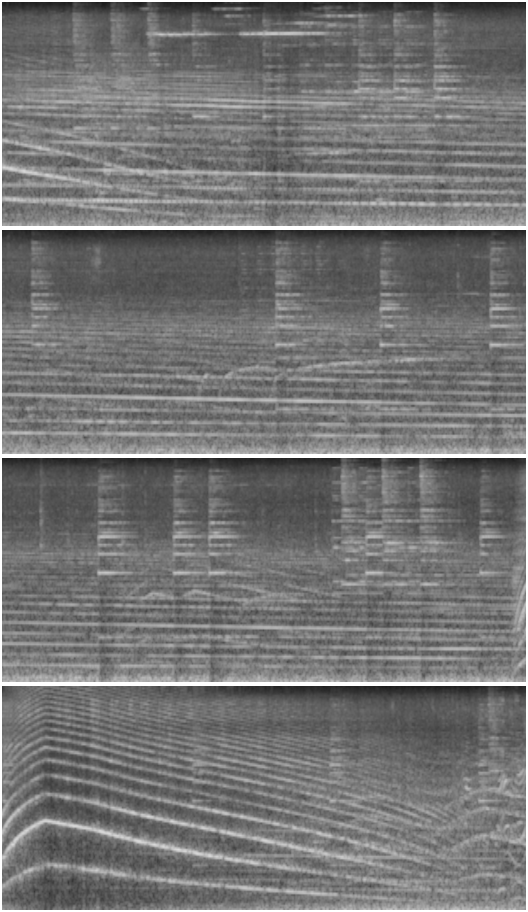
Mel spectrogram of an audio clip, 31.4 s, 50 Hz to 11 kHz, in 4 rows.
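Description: Several vintage fire-truck sirens wailing together in long, slowly falling tones as they wind down. About 23 seconds in, one siren winds up sharply and then slowly falls again.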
